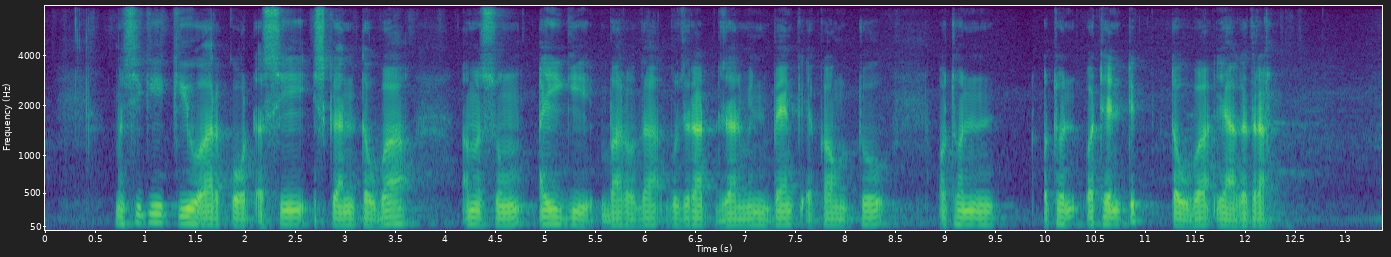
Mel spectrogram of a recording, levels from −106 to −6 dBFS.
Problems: none marked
